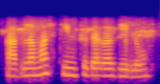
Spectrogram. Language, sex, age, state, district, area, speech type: Bengali, female, 30-45, West Bengal, Paschim Medinipur, rural, conversation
